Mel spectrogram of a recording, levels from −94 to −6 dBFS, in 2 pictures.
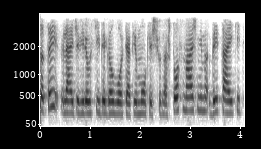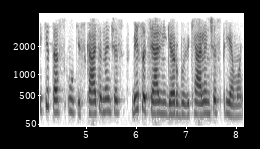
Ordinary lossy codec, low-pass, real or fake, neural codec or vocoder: MP3, 32 kbps; 3.6 kHz; real; none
